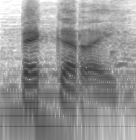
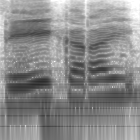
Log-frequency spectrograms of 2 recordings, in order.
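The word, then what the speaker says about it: Bäckerei: careful because it is not Bakery but it's bakarai so it's Bakery and Becca no and uh you know that which means Baker no Bakery is Bakery but it's bakarai not bakerai but bakarai so very important here a backpack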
